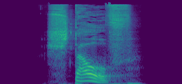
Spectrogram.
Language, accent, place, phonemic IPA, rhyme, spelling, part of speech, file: German, Germany, Berlin, /ʃtaʊ̯f/, -aʊ̯f, Stauf, noun, De-Stauf.ogg
- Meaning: a cylindrical or slightly conical drinking vessel without a stem, typically with no handle, beaker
